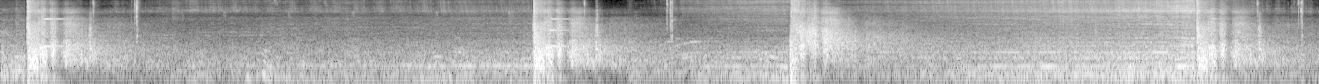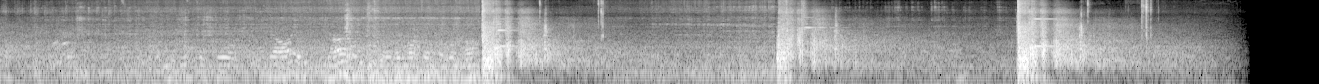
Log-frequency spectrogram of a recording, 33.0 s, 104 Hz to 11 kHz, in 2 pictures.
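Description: Manurhin MR73 revolver firing .38 Special rounds slow-fire: single loud shots spaced several seconds apart, each followed by a short ringing tail.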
